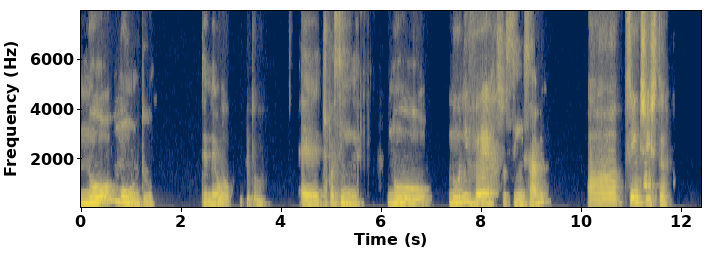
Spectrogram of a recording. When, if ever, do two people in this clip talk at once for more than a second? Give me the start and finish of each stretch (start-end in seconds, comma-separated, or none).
none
